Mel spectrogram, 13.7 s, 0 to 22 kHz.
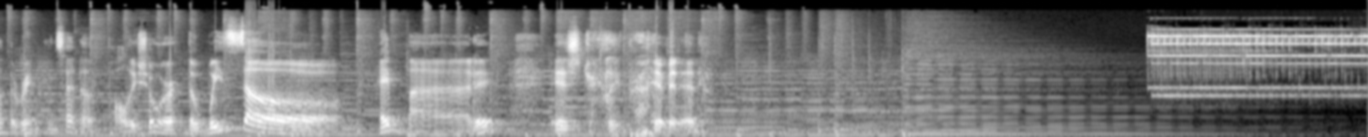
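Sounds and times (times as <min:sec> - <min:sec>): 
speech: 0:00.0 - 0:07.2
musical passage: 0:00.0 - 0:11.5
telephone bell ringing with a bright metallic trill: 0:11.5 - 0:13.6.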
